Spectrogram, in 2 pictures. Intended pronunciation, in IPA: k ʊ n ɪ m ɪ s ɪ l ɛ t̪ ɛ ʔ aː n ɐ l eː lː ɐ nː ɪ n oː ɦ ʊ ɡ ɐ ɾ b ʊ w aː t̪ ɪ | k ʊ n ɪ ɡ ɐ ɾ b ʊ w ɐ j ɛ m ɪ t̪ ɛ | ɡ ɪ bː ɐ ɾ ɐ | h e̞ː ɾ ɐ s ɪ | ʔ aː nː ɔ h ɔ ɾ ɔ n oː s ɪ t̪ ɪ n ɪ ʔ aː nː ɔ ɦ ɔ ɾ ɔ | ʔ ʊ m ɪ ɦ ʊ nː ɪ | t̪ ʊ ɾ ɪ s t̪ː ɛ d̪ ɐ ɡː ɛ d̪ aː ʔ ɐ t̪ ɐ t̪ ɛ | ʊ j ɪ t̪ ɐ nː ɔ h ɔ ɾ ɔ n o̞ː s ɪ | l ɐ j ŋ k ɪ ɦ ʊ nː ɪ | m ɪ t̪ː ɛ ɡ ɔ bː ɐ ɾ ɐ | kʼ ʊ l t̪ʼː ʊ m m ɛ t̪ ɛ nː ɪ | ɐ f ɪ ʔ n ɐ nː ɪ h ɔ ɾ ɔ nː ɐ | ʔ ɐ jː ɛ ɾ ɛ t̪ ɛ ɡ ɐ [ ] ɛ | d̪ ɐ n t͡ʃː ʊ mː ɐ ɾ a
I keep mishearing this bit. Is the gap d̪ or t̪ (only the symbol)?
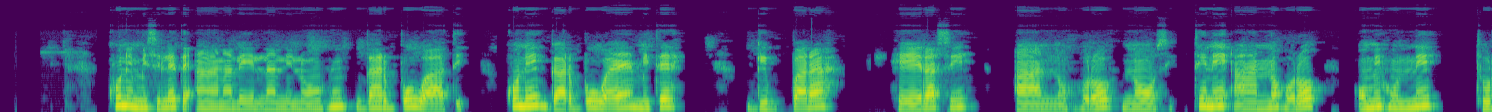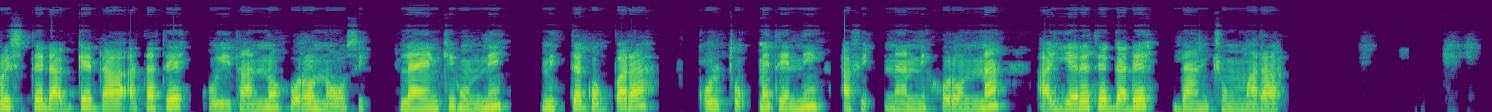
d̪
